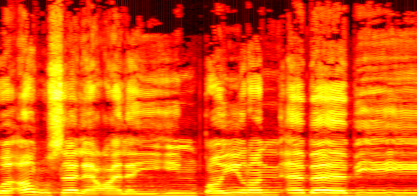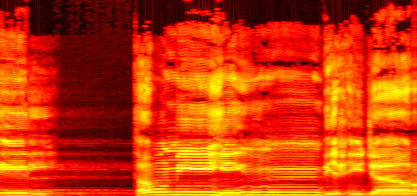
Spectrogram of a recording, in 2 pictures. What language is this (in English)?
Arabic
